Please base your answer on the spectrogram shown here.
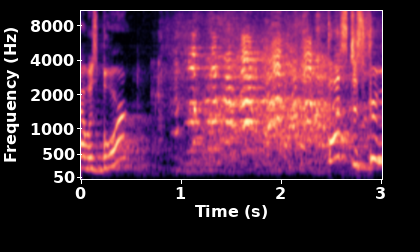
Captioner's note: audience laughing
